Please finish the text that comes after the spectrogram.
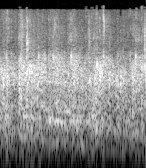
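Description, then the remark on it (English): Steady, dense applause from a church audience clapping their hands to praise the Lord, a continuous crackle of many overlapping claps with no voices standing out. “Can you clap your hands and shout unto the Lord today, for He is good.”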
